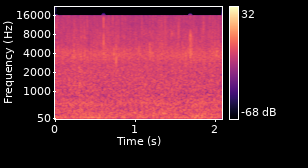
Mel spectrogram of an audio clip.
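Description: Heavy rain falling on a paved path: a steady, dense patter of drops splashing on the hard surface.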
